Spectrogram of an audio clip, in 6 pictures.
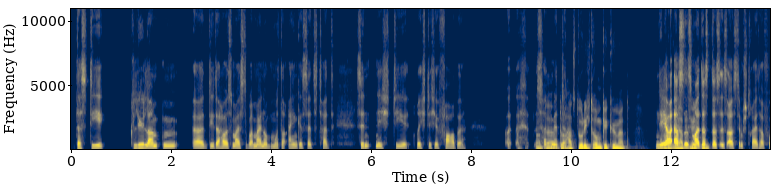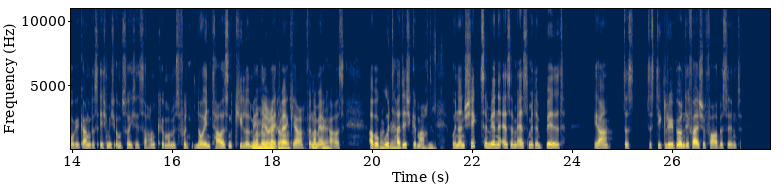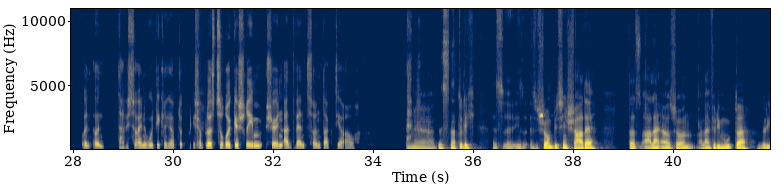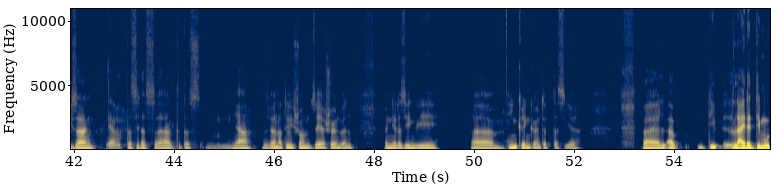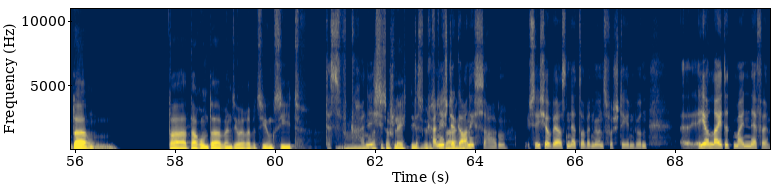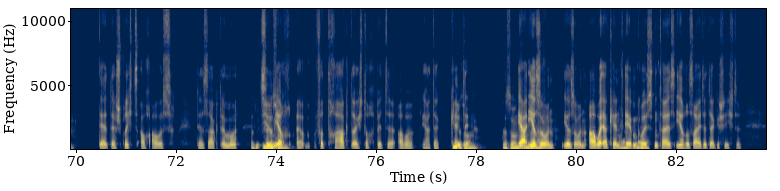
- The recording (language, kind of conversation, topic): German, podcast, Wie haben deine Geschwisterbeziehungen dein Aufwachsen geprägt?
- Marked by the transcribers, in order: chuckle; other background noise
